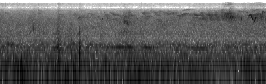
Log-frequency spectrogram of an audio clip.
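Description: Birds singing and chirping over a steady low outdoor rumble, the calls louder near the end, with a couple of footstep knocks about a second in.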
